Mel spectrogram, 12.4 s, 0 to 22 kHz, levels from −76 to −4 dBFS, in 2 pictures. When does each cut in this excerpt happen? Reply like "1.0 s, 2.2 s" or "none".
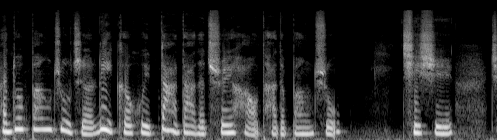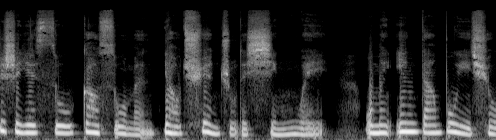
8.2 s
